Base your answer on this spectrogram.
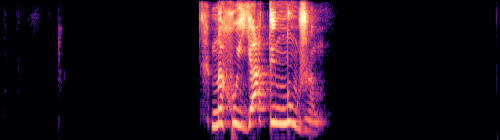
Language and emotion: Russian, angry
